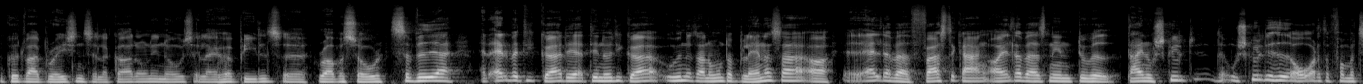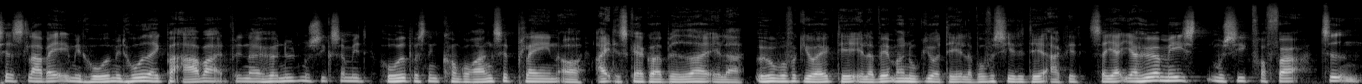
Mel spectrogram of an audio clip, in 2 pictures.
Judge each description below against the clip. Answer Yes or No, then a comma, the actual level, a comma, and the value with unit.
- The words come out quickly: Yes, fast, 270 wpm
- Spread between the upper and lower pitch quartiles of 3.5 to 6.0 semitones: Yes, average, 3.9 semitones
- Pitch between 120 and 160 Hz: Yes, medium, 140 Hz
